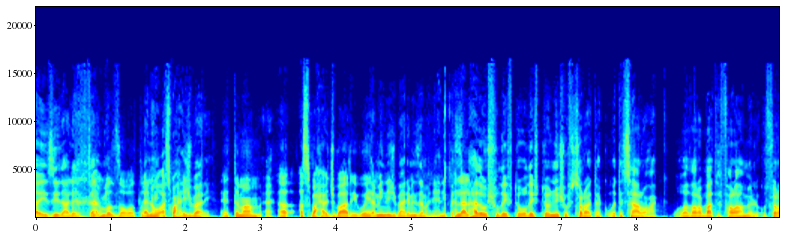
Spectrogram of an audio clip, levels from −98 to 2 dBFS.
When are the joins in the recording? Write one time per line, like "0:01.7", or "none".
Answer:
0:05.7
0:08.4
